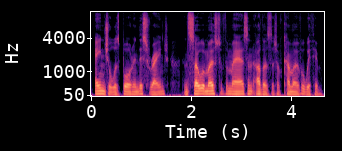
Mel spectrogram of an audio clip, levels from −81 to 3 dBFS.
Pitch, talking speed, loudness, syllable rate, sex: 100 Hz, 270 wpm, -19 LUFS, 6.3 syllables/s, male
